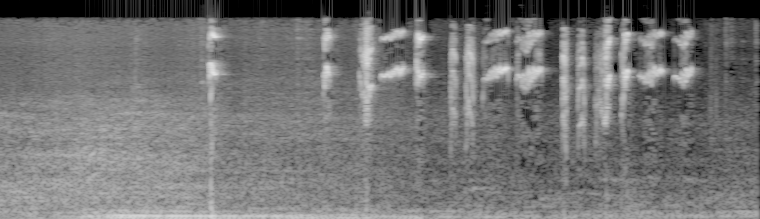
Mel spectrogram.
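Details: Male blue-crowned hanging parrot, red-throated, calling actively: after a quiet, low-rumbling start, a rapid run of thin, high, squeaky chips and short buzzy notes, about a dozen in three seconds.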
